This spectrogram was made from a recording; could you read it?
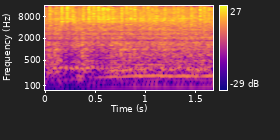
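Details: Toro Personal Pace mower that ran and died, after cleaning the carburetor bowl, bowl nut and passageways and checking the float: small engine runs smooth and steady at constant speed with no misses or surging; sounds healthy.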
